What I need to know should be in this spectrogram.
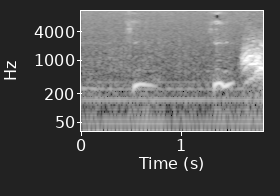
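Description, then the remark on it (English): In a film, a dog looking for its food howls in a short, rising wail that swells loudly at the end, after a couple of softer low whines and a faint steady hum underneath. “What's up with the dog howling?”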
